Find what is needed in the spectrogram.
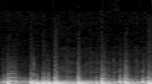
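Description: Happy hardcore rave music from a DJ set: a fast beat, about three beats a second, under a deep bass line that swoops down in pitch again and again.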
